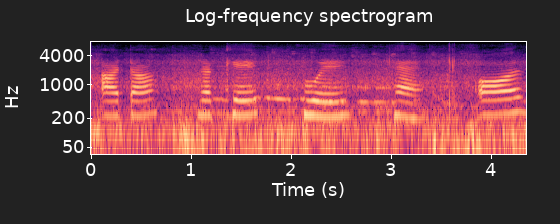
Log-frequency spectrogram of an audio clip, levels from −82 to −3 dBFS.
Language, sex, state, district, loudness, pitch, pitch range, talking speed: Hindi, male, Chandigarh, Chandigarh, -16 LUFS, 235 Hz, 225-240 Hz, 70 wpm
